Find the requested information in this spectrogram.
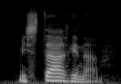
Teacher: Note that the stress here is on the antepenultimate syllable, sta.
